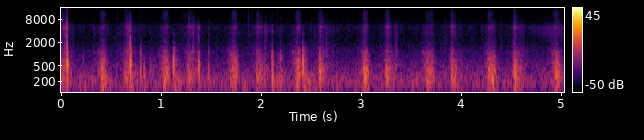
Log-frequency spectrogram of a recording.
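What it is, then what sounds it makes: Silicone binaural microphone ear being scratched. Long nails scratch the outer ear of a pale pink silicone binaural microphone. About fifteen short, dry, raspy scratches come in a loose, uneven rhythm, each a brief scrape with a bright edge and almost no ring. Quiet hiss fills the gaps between them.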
